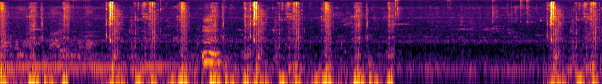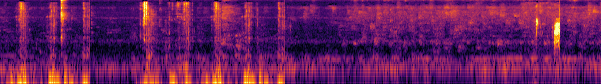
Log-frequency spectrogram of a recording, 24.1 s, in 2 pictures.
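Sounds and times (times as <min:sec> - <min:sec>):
person chewing with mouth clicks: 0:00.0 - 0:01.4, 0:02.0 - 0:07.9, 0:10.9 - 0:13.8, 0:14.8 - 0:17.8.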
